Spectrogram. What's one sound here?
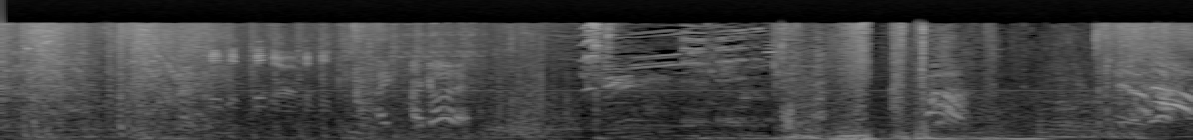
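Energy blades clash with sharp crackling hits.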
